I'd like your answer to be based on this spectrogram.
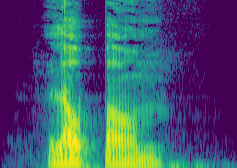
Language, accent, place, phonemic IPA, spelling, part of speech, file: German, Germany, Berlin, /ˈlaʊ̯pˌbaʊ̯m/, Laubbaum, noun, De-Laubbaum.ogg
- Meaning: 1. deciduous tree 2. broad-leaved tree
